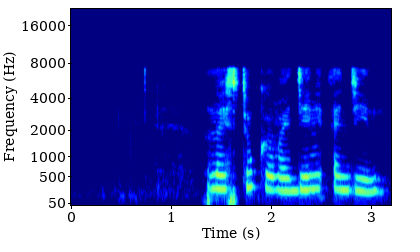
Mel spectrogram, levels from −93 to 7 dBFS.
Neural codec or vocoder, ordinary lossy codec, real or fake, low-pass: codec, 24 kHz, 0.9 kbps, WavTokenizer, medium speech release version 2; none; fake; 7.2 kHz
